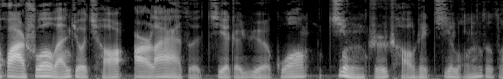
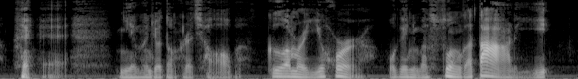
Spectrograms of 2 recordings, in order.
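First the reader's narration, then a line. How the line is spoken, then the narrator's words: Soft chuckling voice. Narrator (Chinese): 他嘿嘿一笑，轻声的可就说呀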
